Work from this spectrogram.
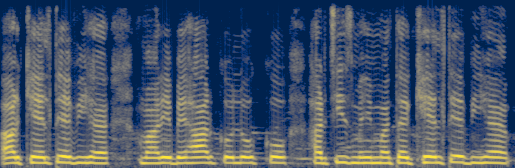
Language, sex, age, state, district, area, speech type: Urdu, female, 18-30, Bihar, Darbhanga, rural, spontaneous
